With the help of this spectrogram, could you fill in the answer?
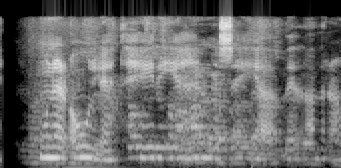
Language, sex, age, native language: Icelandic, female, 14, Icelandic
